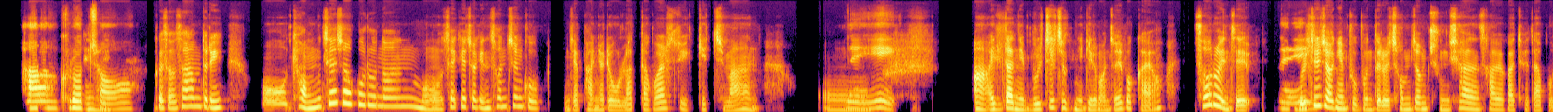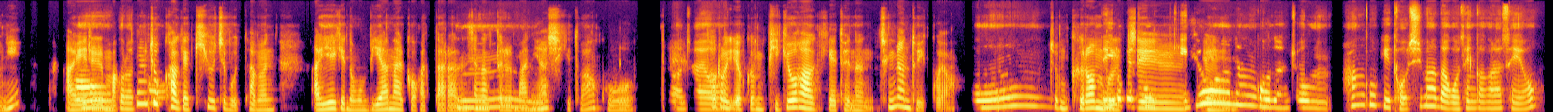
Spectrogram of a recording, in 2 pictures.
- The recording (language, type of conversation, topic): Korean, podcast, 아이를 가질지 말지 고민할 때 어떤 요인이 가장 결정적이라고 생각하시나요?
- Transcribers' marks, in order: other background noise; tapping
